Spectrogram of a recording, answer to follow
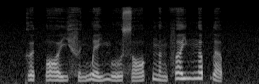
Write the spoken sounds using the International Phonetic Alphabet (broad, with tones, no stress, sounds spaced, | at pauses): k ɵ˨ t̚ ɔː˨ j f ɪ˨˥ ŋ w e˨˥ j m uː˨˧ s ɔː˨˥ k̚ ŋ ɐ˨ ŋ f ɐ˥ j ŋ ɐ˥ p̚ l ɐ˨ p̚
